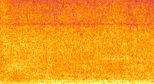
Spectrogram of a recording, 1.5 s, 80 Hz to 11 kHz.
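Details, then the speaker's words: 2013 Nissan Altima with a newly installed blower motor, replacing one shorted by rodent intrusion (no AC, no heat), running with a fuse saver fitted. Smooth, even rush of air from the dash fan with no rattle, squeal or ticking. "And the fan is actually on already."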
